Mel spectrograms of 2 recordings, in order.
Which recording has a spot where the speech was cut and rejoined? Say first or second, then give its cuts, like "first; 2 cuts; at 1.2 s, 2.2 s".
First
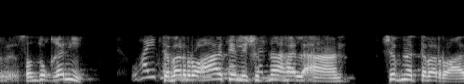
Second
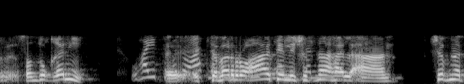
first; 1 cut; at 1.6 s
